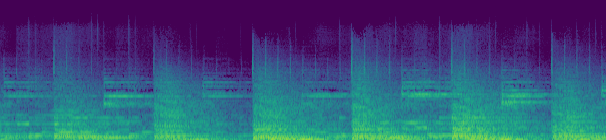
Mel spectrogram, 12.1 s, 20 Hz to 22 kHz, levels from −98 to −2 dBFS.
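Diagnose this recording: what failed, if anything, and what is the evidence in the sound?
Nothing in the signal chain has failed: the sounds in the recording arrive intact, with no dropouts, discontinuities, clipping or other defects that would point to trouble at any stage from capture to playback.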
